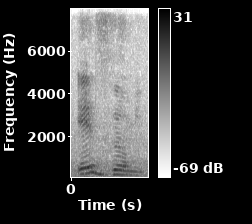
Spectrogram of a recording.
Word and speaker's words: exame: simplificar o exame vespa quando eu pronuncio exame lembra o som dos dois mas ela é escrita com x exagero ver só exageram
